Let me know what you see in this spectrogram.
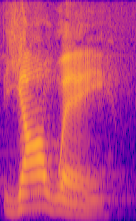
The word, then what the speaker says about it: Yahweh: He says, YHWH, that tetragrammaton, or Yahweh, it's sometimes pronounced. Jehovah is another way to pronounce it.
